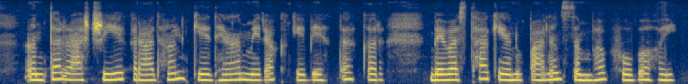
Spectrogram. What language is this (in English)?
Magahi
